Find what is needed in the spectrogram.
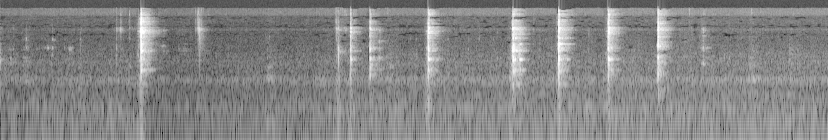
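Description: Metal spoon clicking and scraping against a bowl while eating: about nine short, sharp clicks, one about a second in and the rest bunched in the middle.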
